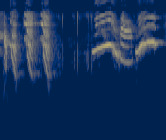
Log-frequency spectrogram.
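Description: Rose-ringed parakeet calling: a few short raspy notes, then a high-pitched call in the second half that dips and rises again.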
